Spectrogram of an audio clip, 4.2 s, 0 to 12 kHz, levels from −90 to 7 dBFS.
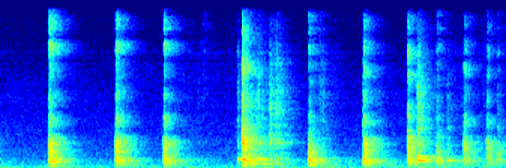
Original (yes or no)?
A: no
